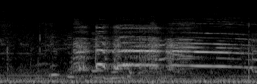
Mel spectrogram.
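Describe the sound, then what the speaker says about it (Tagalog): A rooster crows loudly and close by among a flock of backyard chickens in a Filipino yard, with clucking hens murmuring underneath throughout. "Ayun mga manok."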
